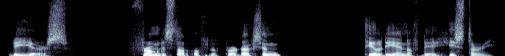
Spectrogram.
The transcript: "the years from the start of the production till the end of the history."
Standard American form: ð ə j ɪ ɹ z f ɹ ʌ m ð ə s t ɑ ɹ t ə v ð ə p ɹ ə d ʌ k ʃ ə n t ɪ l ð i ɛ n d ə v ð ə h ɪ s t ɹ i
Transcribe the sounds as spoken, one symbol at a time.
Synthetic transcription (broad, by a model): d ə j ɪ ɹ s f ɹ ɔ m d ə s t ɑ ɹ t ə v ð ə p ɹ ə d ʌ k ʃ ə n t ɪ l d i ɛ n d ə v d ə h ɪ s t ɹ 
